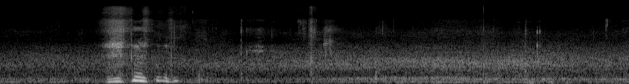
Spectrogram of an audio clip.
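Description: A brief vocal sound from a person about a second in, then steady outdoor background noise.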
